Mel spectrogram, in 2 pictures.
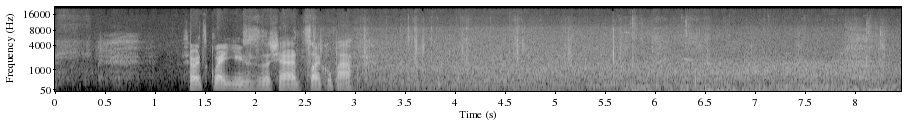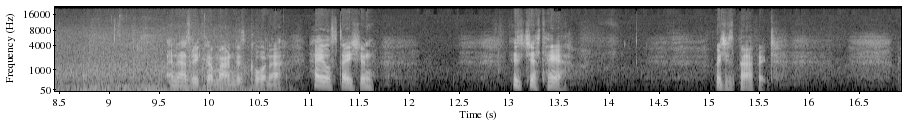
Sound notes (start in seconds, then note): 2.5 footsteps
